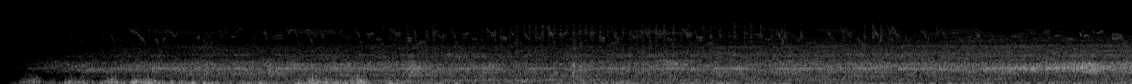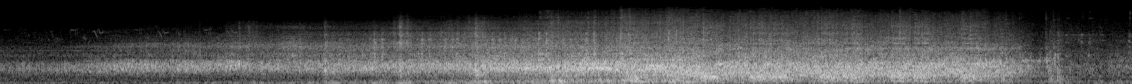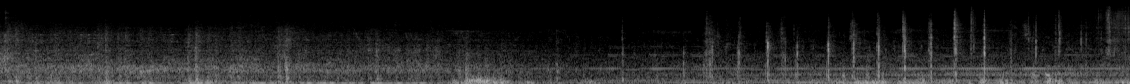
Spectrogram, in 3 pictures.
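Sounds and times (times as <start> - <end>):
electric train passing: 0.6 - 33.9
wheels clattering over rail joints: 14.3 - 33.9.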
